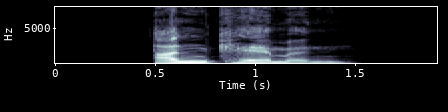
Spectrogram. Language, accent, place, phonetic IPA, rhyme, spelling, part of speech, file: German, Germany, Berlin, [ˈanˌkɛːmən], -ankɛːmən, ankämen, verb, De-ankämen.ogg
- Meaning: first/third-person plural dependent subjunctive II of ankommen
